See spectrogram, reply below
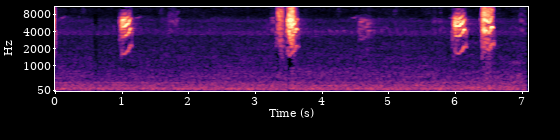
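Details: Calling female double-collared seedeater, played to warm up a male that is cold. She gives thin, high, sharply descending chirps, some doubled, separated by pauses of one to three seconds.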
